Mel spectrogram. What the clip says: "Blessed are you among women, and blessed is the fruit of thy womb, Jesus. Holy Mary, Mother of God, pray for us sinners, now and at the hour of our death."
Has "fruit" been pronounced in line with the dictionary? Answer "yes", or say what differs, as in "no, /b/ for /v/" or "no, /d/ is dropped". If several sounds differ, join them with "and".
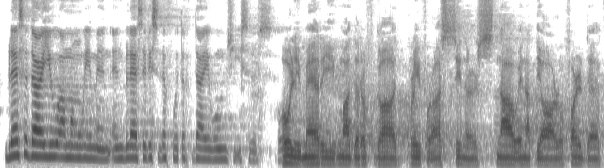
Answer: no, /ɹ/ is dropped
